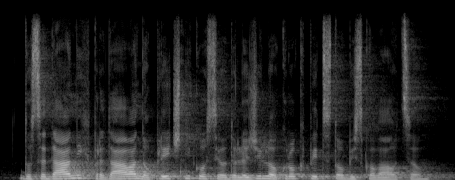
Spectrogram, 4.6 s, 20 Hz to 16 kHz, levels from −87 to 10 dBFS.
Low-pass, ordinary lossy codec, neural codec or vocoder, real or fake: 14.4 kHz; none; none; real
